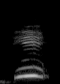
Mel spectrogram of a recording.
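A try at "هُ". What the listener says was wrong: That's not he. Second sound is ha. no, ha fatha ha sound ha.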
